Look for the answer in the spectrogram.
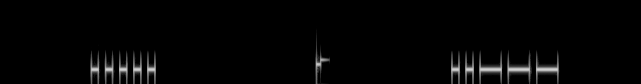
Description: Morse code, heard as a keyed tone, about 17 wpm, 700 Hz. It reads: 5 2
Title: Numbers - 1-Digit 17wpm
